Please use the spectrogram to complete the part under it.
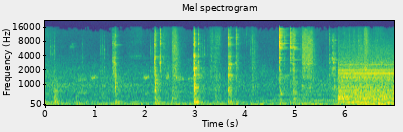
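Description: Metal parts knock and clatter on a workbench.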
